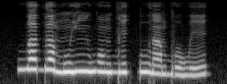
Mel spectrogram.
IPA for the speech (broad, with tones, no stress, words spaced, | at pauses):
wa˦ ɡa˦˨ mũ˧jĩ˧ wɔ̃˦ɡ͡be˦k͡pu˦˨ɾã˧ bo˨we˨˦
